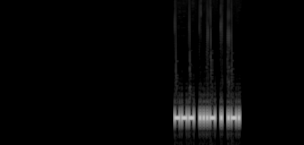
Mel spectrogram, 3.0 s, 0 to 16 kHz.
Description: Morse code, heard as a keyed tone, about 58 wpm, 700 Hz. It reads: OVER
